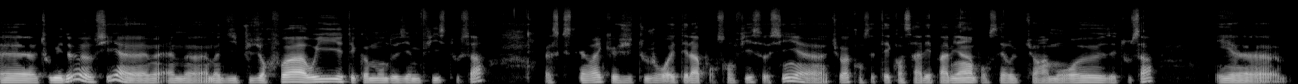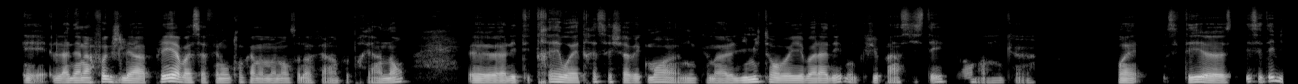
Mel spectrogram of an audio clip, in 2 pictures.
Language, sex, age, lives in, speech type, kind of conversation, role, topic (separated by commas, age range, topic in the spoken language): French, male, 40-44, France, conversation, advice, user, Que faire quand un ami m’ignore ou disparaît sans explication ?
